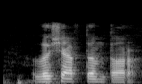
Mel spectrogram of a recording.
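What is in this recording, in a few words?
"лӧсявтӧмтор", Komi, male; kpv audio dict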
